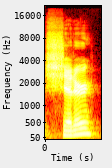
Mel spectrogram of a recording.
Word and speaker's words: Xitter: I think you just take Twitter, take the T off, put an X at the beginning, Xitter, and just pronounce it shitter.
